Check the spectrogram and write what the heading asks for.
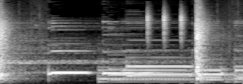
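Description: Background music: held pitched notes with a sharp hit at the start and another at the end, and three quick ticks just before the second hit.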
